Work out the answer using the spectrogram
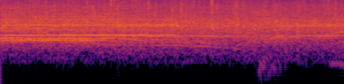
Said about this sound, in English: Church, will you give them all a big clap? All the married couples, stand. Come on, let's shout and encourage all the married couples here.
